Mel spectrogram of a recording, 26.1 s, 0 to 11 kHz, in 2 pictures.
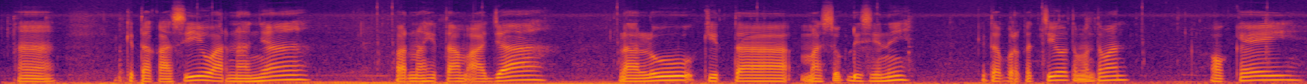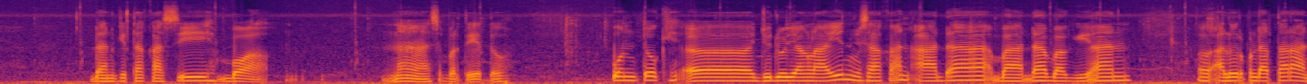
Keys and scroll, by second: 0.1 ctrl+a, 19.3 ctrl+z, 23.7 z, 25.5 typing.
